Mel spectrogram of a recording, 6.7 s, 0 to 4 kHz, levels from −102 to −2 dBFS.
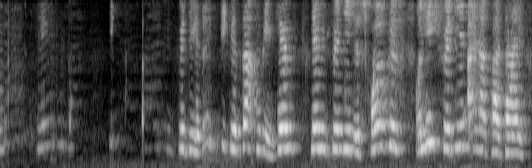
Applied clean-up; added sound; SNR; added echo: neural mask model DeepFilterNet 3.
